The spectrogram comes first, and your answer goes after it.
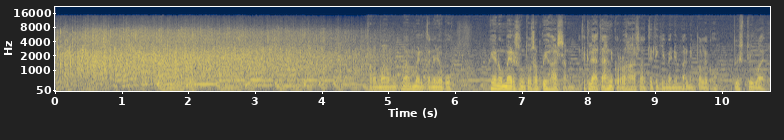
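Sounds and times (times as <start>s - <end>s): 
audience applause: 0.0s - 5.3s
speech: 4.8s - 10.7s.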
